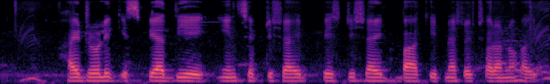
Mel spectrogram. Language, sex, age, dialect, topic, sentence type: Bengali, male, 18-24, Standard Colloquial, agriculture, statement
